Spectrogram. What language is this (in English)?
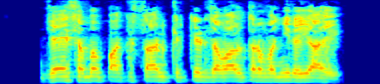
Sindhi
